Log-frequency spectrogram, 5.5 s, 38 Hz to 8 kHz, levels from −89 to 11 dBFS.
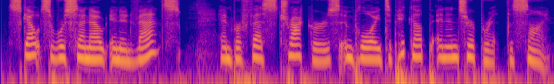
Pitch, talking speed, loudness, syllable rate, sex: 195 Hz, 185 wpm, -20 LUFS, 5.3 syllables/s, female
